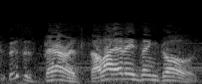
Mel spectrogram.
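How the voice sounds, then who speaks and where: A man's voice: sits high, very animated, normal speed, pushed and bright, exaggerated voice. An actor playing a cocky young tourist in a 1940s radio drama. He wisecracks in slangy, brash talk. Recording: lo-fi 1940s radio broadcast with faint hiss.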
